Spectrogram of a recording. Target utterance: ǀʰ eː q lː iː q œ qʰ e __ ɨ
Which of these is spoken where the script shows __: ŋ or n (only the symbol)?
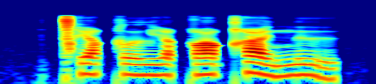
n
